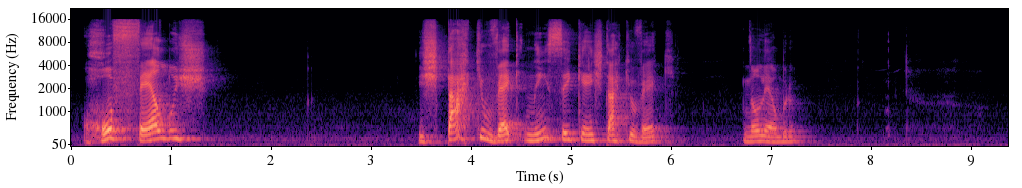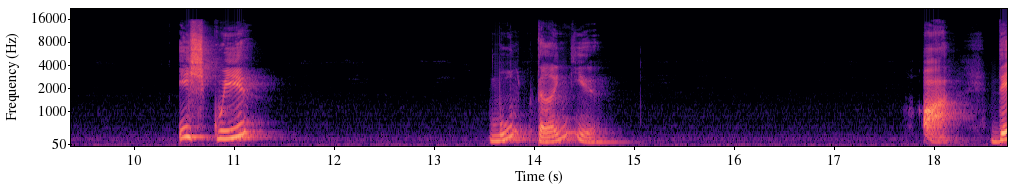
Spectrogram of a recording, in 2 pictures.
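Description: A young man talks animatedly into a close microphone, in short bursts with pauses.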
